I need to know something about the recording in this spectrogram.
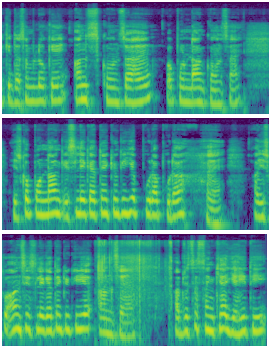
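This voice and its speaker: A man giving a maths lesson for exam preparation. He poses questions and answers them himself, and often checks in with a quick "okay". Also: high-pitched, a little mellow. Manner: asks and answers his own questions, checks in with "thik hai". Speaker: maths teacher.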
